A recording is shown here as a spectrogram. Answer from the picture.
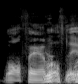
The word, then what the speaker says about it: Waltham: Waltham? Is it Waltham? – Waltham.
